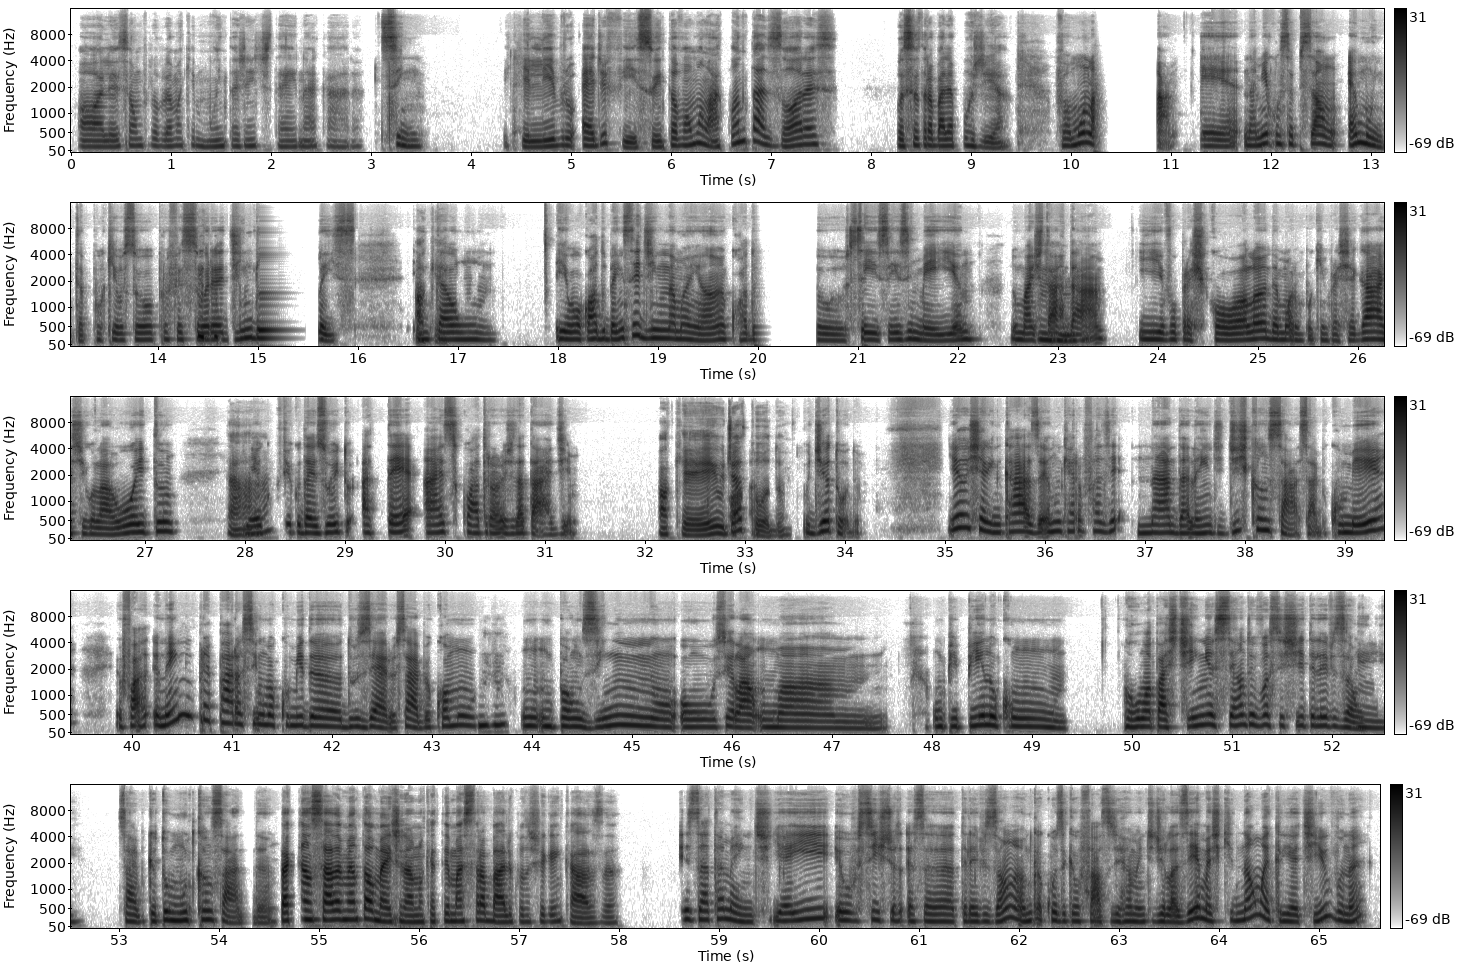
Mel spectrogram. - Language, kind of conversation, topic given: Portuguese, advice, Como posso equilibrar meu trabalho com o tempo dedicado a hobbies criativos?
- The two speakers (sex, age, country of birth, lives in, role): female, 25-29, Brazil, France, user; female, 40-44, Brazil, Italy, advisor
- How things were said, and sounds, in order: other background noise; chuckle; distorted speech; tongue click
